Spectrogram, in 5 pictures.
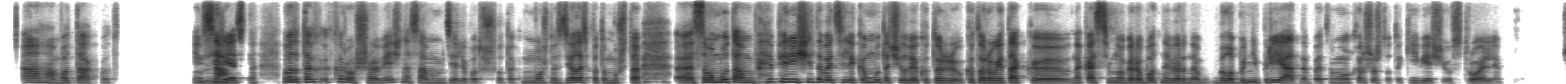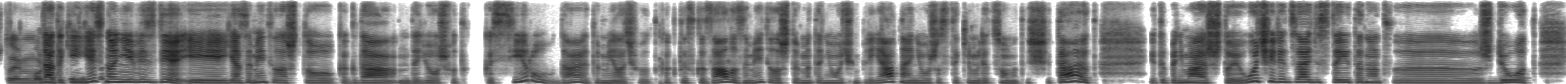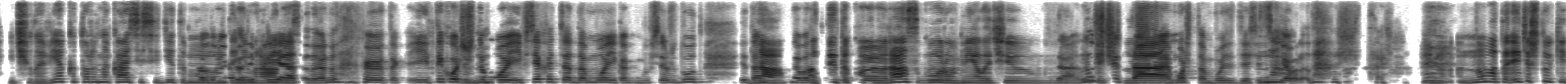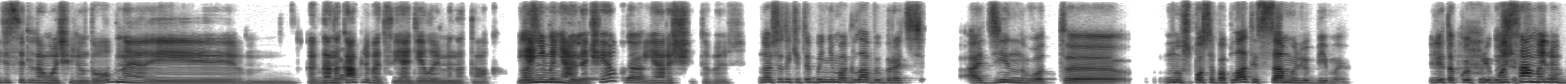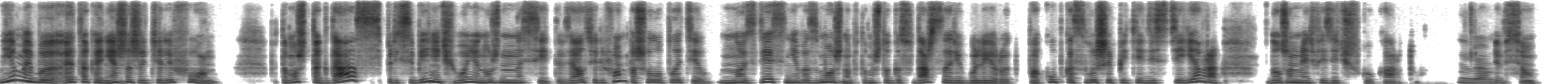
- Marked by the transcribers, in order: chuckle; chuckle; laughing while speaking: "да, считай"; tapping; other background noise
- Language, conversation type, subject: Russian, podcast, Как ты чаще всего расплачиваешься — картой, телефоном или наличными, и почему?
